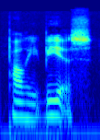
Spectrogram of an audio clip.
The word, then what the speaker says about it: Polybius: Hadrian, Trajan, and the Antonines, stumbling at Polybius, pronounced Polybius, and supposed by Mr.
